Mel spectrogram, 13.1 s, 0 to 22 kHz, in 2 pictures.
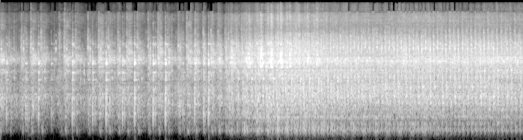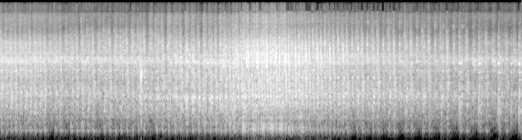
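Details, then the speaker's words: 1978 Jaguar XJ6L, first drive in the driveway after 25+ years stored: uneven, lumpy engine note surging and sagging under load with stumbling beats; running rough, fuel system still needs work. "Although it's very sketchy, and I'm trying not to catch myself in the car on fire, but hey, we got it moving in the driveway under its own power."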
